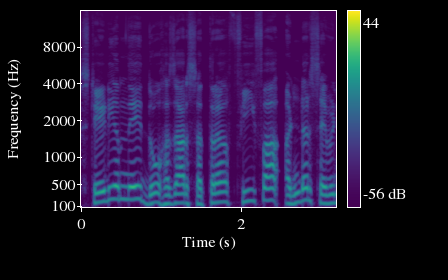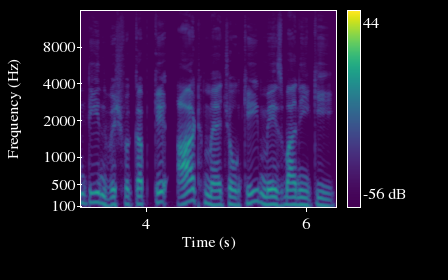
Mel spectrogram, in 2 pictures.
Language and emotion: Hindi, neutral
